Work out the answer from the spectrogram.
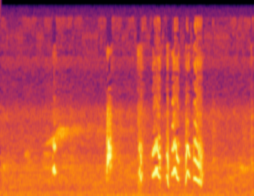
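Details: Crested jay in full voice with other birds answering: a few isolated high chips, then a quick cluster of sharp, bright, downslurred chirps over steady low background noise.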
